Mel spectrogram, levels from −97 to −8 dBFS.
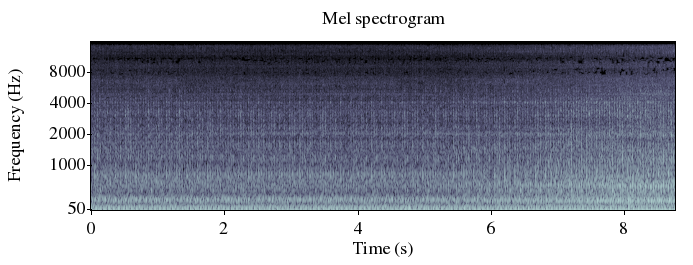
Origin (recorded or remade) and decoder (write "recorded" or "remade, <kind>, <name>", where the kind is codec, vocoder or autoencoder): recorded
